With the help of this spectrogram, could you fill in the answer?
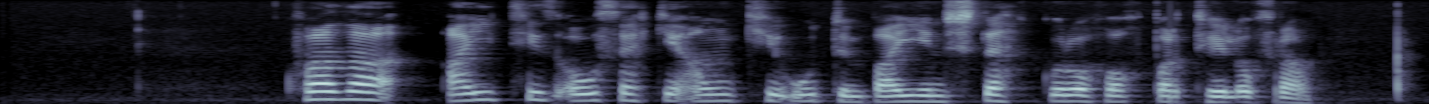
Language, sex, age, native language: Icelandic, female, 60-69, Icelandic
